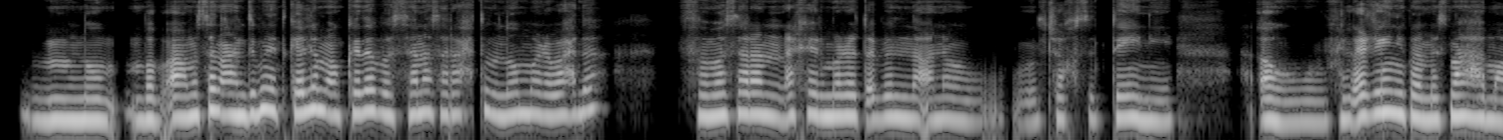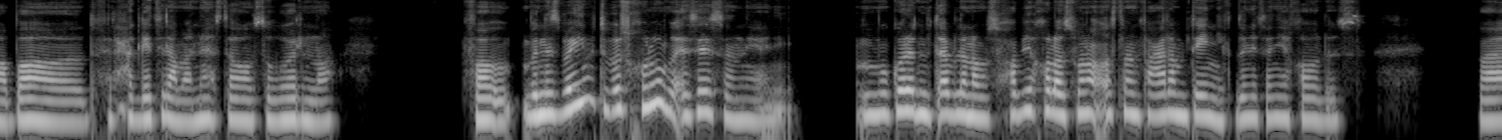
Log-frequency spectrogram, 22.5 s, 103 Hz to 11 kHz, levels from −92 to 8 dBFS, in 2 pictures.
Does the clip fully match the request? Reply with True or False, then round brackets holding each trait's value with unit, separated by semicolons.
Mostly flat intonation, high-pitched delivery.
False (3.3 semitones; 230 Hz)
